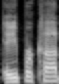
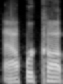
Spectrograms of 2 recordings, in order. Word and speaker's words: apricot: Well, some of the favorite flavors in the 1700s included strawberry, vanilla, and some pronounce it apricot, others pronounce it apricot.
